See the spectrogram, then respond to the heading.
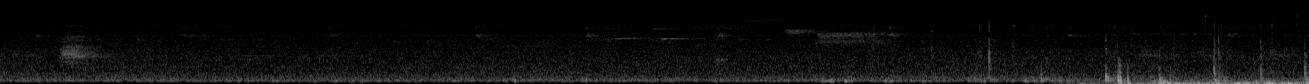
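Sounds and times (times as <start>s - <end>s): steady outdoor hiss: 0.0s - 13.0s
faint bird chirps and whistles: 5.8s - 9.1s
soft footsteps: 9.7s - 13.0s.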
